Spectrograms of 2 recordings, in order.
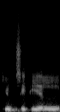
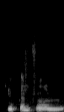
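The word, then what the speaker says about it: kubectl: man M to like Cube CTL or cube control or cube cutle however you would like to pronounce it which we will see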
